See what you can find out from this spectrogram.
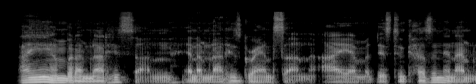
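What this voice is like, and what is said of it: Deep voice. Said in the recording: “Y'all hear that voice, that deep voice?”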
